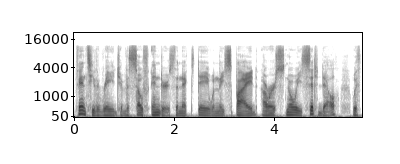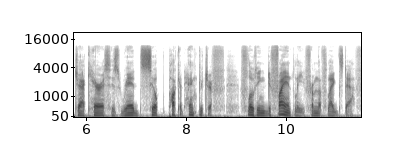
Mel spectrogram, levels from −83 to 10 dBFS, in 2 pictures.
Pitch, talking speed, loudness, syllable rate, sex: 105 Hz, 150 wpm, -22 LUFS, 3.8 syllables/s, male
